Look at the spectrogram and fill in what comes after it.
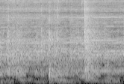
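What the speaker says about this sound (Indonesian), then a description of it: "Ini di mixer di kecepatan tinggi ya." A mixer runs at high speed, beating eggs, SP emulsifier, sugar and flour together for a rolled sponge cake batter. It makes a steady, close whirring hum broken by a few sharp clicks as the beaters knock the bowl.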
